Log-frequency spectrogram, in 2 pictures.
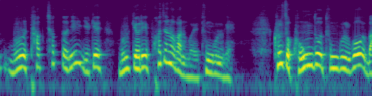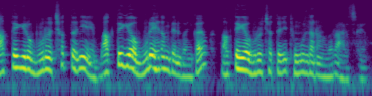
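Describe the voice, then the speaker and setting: A Hanja teacher with a somewhat high, husky voice, captured on dull-sounding audio. He gives a lively lecture on Chinese characters, explaining patiently and repeating himself a lot.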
